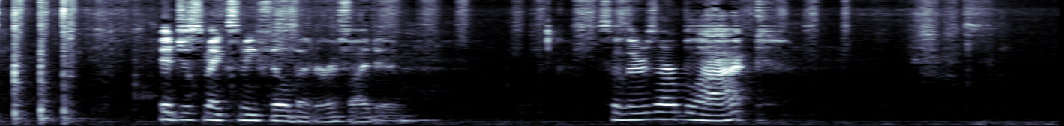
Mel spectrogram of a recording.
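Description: A sheet of paper rustles and taps against a surface.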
